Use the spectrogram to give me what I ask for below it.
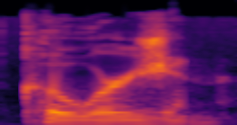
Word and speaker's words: coercion: the other one used I've only heard this pronunciation used with the z sound so it's coercion the first vowel is a long o like no and go co then you have the r sound like in Burger when we link these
